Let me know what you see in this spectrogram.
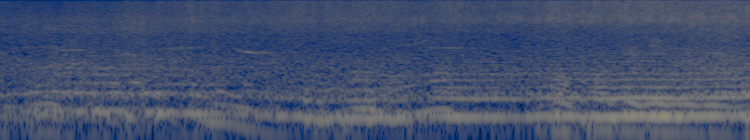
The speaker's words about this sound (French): propose aux touristes une rencontre piquante avec l'abeille noire, une espèce en voie d'extinction sur le continent.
